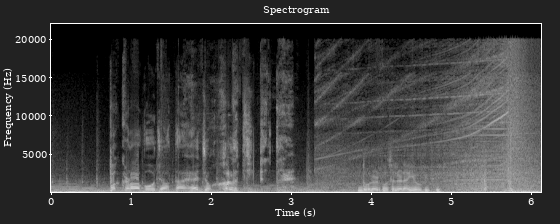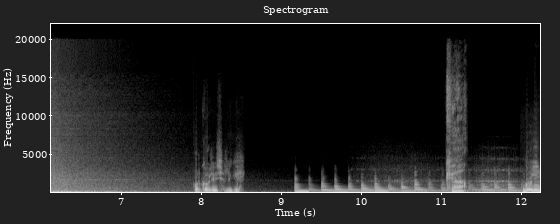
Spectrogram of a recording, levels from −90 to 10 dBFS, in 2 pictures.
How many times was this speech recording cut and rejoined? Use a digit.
1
